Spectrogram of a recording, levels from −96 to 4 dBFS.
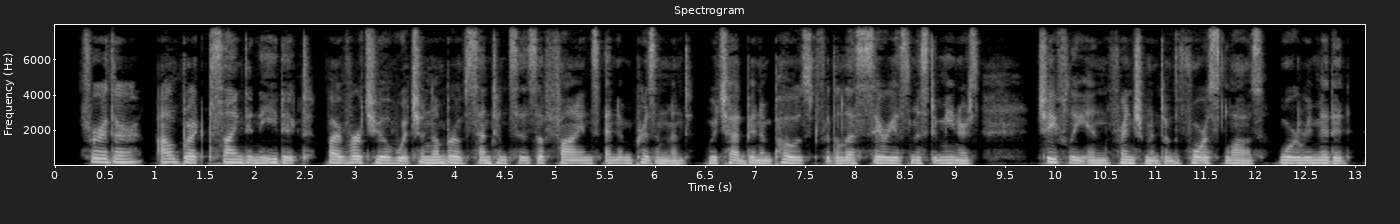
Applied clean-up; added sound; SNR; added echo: none; none; none; none.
